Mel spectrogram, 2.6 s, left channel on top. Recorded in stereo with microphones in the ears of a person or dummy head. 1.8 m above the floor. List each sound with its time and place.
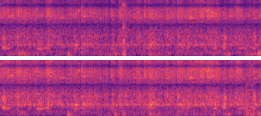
0.0 s a lawn mower: 30° right (ahead or behind)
